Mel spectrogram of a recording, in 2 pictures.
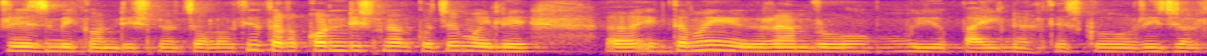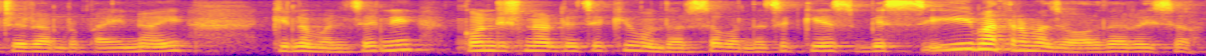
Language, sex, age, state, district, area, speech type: Nepali, female, 60+, West Bengal, Darjeeling, rural, spontaneous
